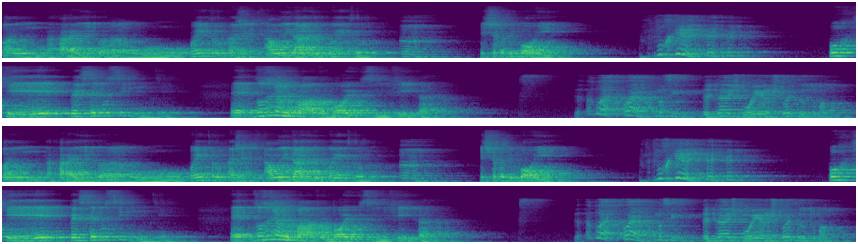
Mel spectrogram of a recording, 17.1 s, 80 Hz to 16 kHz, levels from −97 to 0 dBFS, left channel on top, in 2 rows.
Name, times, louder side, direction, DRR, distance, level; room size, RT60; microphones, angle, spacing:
voice 1, 0.0-3.7 4.8-5.6 8.3-10.2 10.8-12.9, right 1 dB, 75° right, 1 dB, 4.5 m, -27 dB
voice 2, 6.4-7.3 13.7-13.8 14.4-16.8, right 1 dB, 50° right, 3 dB, 3.3 m, -36 dB
25.0 x 18.5 x 9.6 m, 0.90 s
head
